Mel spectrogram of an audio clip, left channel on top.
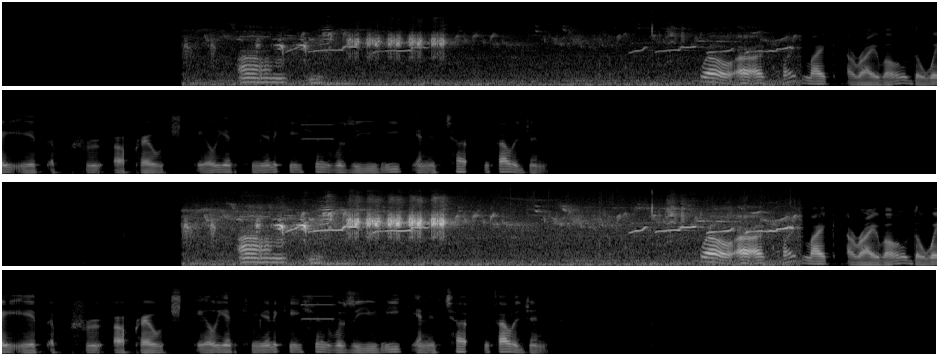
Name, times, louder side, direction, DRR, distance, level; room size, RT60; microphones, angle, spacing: sound 1, 1.8-8.0, right 13 dB, 55° right, 0.9 m, -27 dB
voice 1, 2.3-3.7 7.0-14.8, right 5 dB, 30° right, 0.6 m, -35 dB
open air
head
